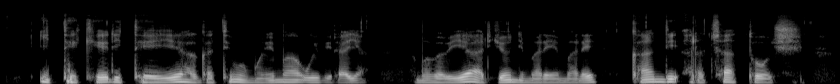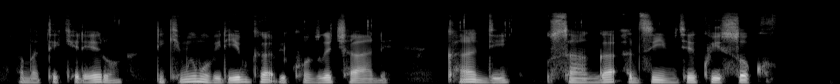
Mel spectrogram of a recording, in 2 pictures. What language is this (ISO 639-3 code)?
run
